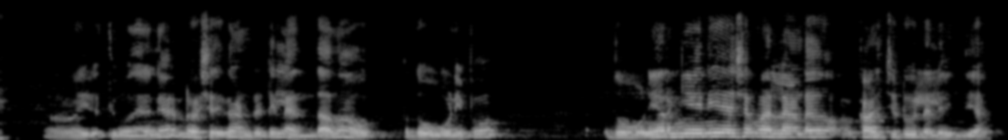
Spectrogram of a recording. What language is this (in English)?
Malayalam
